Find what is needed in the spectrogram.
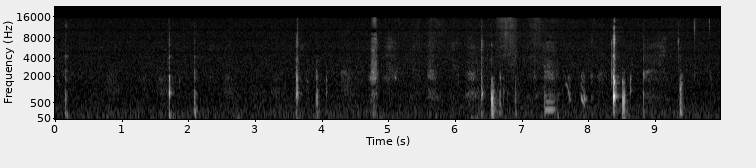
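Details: Baby with hiccups: short, sharp infant hiccup clicks at irregular intervals, with soft adult murmuring in a quiet room.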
